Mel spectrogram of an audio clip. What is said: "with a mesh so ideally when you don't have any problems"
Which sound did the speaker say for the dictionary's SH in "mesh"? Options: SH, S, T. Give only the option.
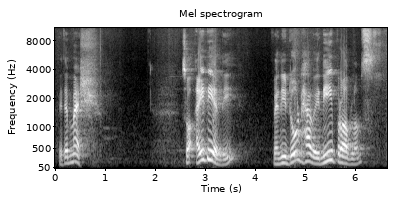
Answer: SH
